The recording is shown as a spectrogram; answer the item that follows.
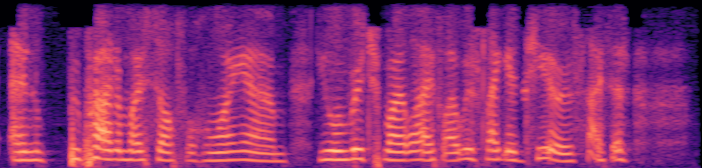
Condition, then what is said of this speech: No condition.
